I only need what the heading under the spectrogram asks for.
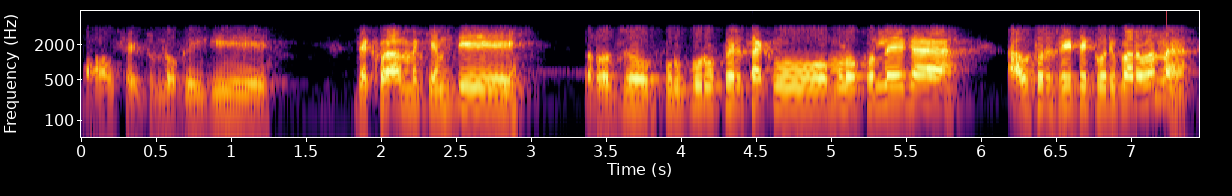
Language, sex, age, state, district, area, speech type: Odia, male, 30-45, Odisha, Kandhamal, rural, conversation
